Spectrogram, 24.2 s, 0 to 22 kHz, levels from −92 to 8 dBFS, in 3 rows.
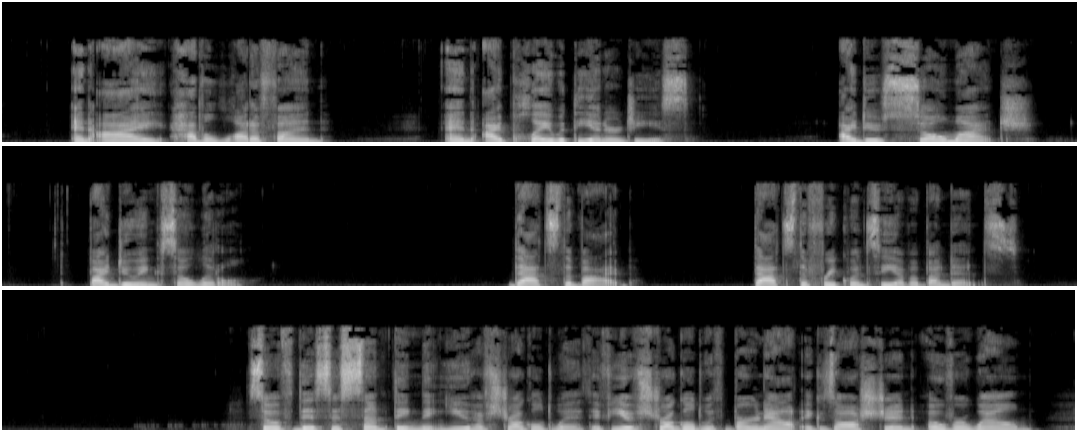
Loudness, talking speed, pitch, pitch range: -20 LUFS, 115 wpm, 180 Hz, 120-195 Hz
